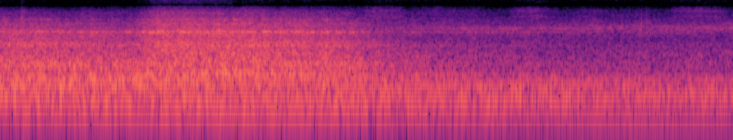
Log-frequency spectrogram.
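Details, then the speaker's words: Cabover truck restarted after sitting two months in cold, trailer also sat two months: diesel idles with even steady beat under a soft airy hiss as air fills the suspension; normal inflation. "I hear the suspension coming up. Yeah, she's starting her up."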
